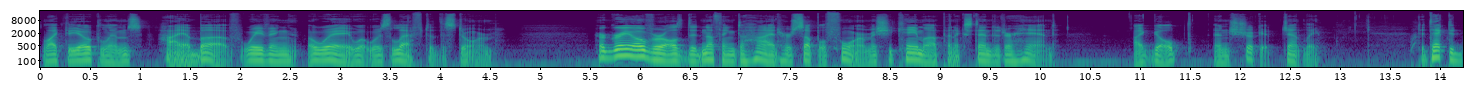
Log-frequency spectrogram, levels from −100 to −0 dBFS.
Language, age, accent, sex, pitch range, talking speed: English, 30-49, American, male, 95-135 Hz, 165 wpm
